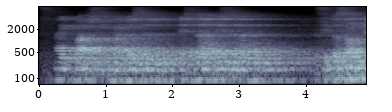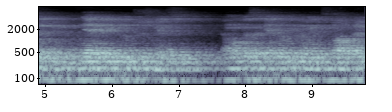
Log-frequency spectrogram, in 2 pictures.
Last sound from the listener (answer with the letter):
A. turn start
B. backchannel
B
